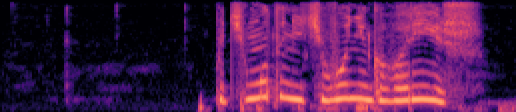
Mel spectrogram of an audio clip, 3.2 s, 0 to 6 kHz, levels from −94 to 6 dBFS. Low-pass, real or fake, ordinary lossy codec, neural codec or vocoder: 5.4 kHz; real; none; none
